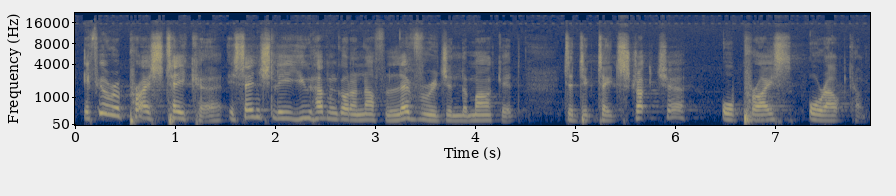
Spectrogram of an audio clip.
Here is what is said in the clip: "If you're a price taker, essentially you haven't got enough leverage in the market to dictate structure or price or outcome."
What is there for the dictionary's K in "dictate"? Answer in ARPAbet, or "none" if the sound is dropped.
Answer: K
